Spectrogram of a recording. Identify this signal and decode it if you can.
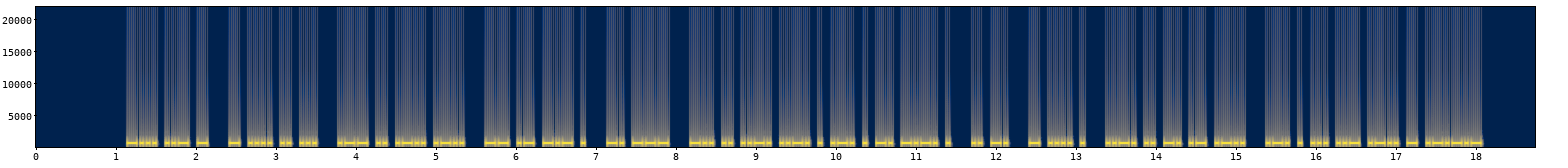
Morse code, heard as a keyed tone, about 30 wpm, 700 Hz. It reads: BUT THIS WILL MAKE NO DIFFERENCE IN THE FINAL RESULT.
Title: Sentences from Top 800 Words 30wpm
